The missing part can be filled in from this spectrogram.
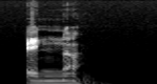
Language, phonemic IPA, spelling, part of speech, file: Italian, /ˈɛnna/, Enna, proper noun, It-Enna.ogg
